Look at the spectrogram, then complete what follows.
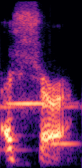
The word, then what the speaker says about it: Ashur: It looks like it's pronounced like Ashur. So it's Ashur.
